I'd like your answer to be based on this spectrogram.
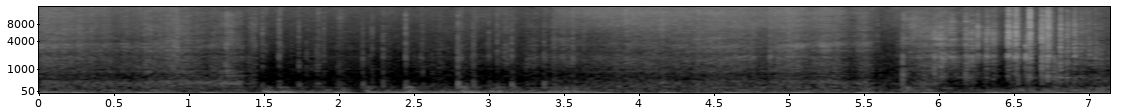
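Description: Long nails scratch and tap across the paper pages of an open blue paperback book. The result is a quiet, steady run of soft, dry taps mixed with papery scratching and light rustles.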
